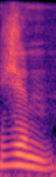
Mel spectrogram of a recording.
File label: "rhm3", taiwanese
